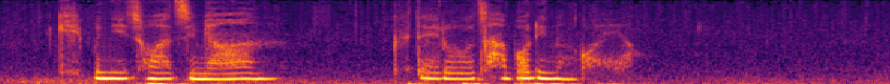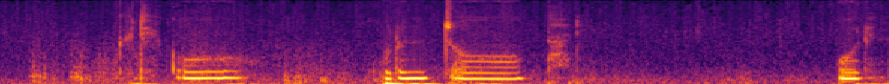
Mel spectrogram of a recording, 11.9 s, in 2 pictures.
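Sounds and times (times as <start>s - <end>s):
soft rain falling: 0.0s - 11.8s
speech: 0.6s - 1.9s, 2.8s - 4.1s, 7.1s - 7.7s, 8.5s - 9.8s, 11.5s - 11.8s
low thumps: 6.0s - 11.1s.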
